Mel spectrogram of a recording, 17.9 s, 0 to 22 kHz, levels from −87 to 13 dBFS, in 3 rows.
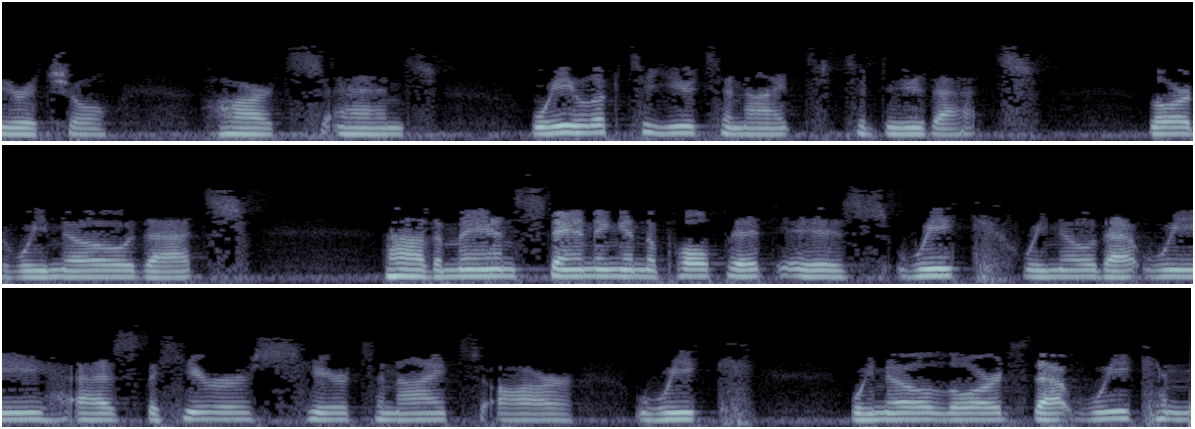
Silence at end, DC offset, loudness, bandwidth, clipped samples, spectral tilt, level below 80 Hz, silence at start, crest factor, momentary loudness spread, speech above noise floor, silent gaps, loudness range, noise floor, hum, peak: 0 s; under 0.1%; -24 LUFS; 6.8 kHz; under 0.1%; -7 dB/octave; -52 dBFS; 0 s; 18 dB; 14 LU; 28 dB; none; 5 LU; -52 dBFS; none; -6 dBFS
